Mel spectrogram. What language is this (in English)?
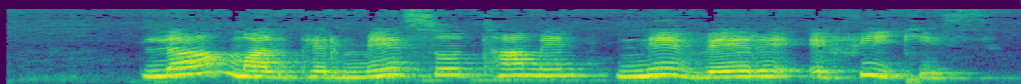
Esperanto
